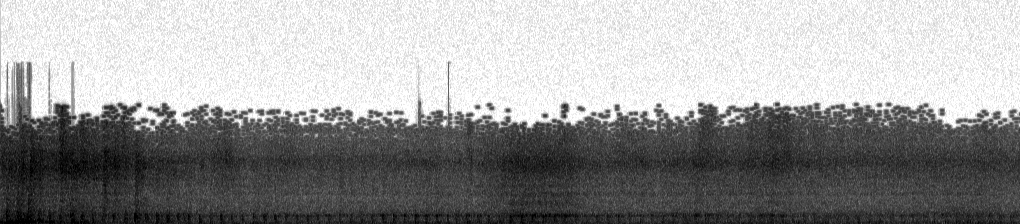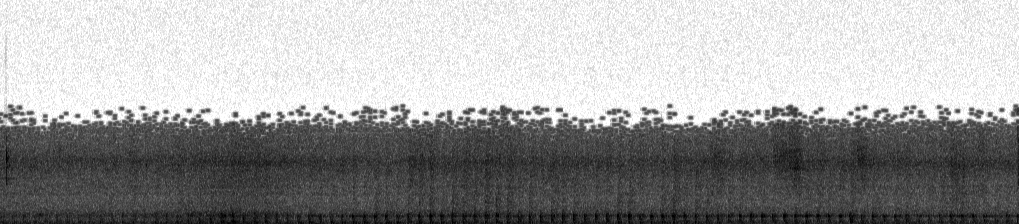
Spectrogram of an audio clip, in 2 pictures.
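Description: Steady running noise of a moving passenger train, wheels on the rails, heard from inside the carriage.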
